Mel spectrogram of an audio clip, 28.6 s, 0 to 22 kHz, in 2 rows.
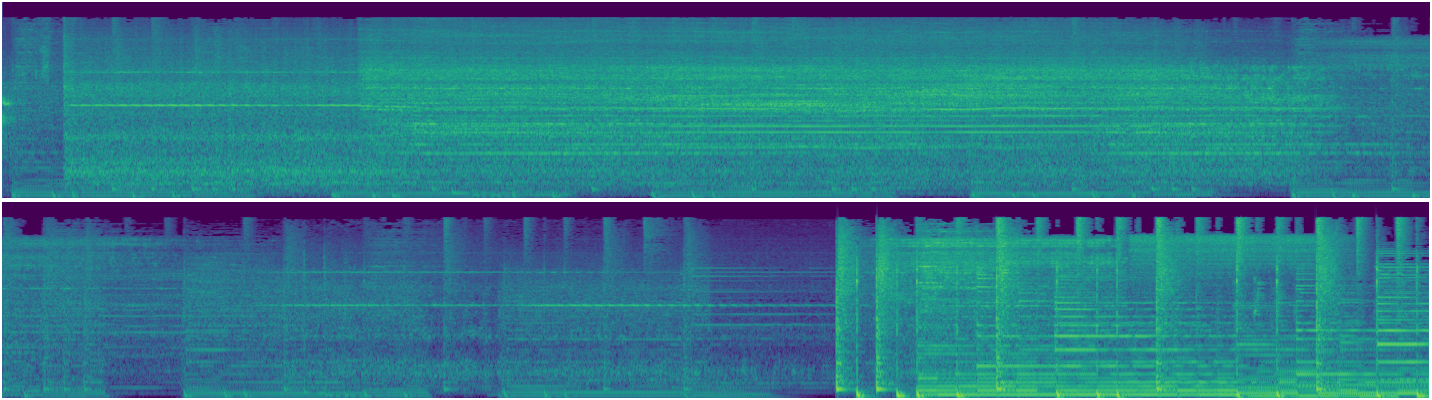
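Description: Table saw running with the dust extractor on while an oak barrel stave is pushed over the blade on a crosscut sled, taking a shallow hollow out of its inside face: a steady machine noise, with background music under it. About 23 seconds in, the machine sound gives way to louder strummed guitar music.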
